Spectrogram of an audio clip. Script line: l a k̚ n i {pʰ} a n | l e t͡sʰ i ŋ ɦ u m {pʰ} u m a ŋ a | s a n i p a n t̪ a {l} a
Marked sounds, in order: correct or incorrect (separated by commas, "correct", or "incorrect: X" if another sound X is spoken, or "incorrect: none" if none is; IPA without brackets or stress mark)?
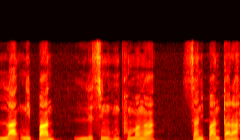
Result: incorrect: p, correct, incorrect: ɾ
